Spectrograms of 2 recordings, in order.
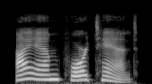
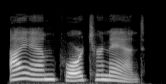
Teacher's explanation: The last syllable almost vanishes. It becomes a schwa.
